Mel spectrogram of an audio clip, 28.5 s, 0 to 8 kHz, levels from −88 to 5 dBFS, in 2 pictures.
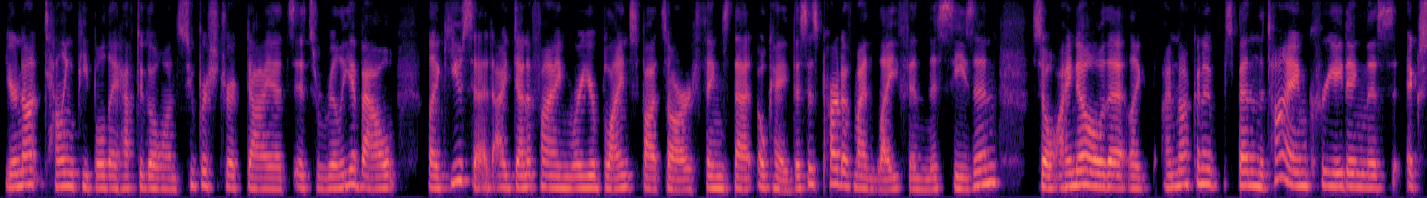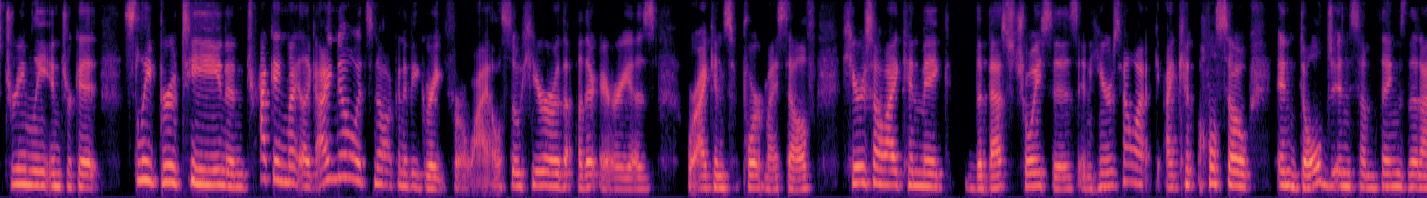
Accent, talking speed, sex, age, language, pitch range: American, 210 wpm, female, 30-49, English, 160-195 Hz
